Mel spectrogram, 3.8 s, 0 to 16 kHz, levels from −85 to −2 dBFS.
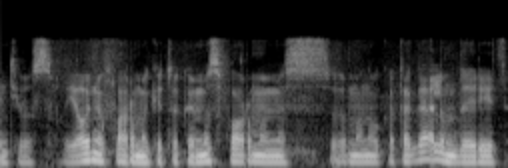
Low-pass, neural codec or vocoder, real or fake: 7.2 kHz; none; real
